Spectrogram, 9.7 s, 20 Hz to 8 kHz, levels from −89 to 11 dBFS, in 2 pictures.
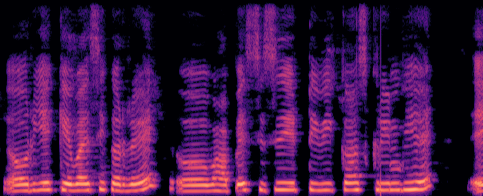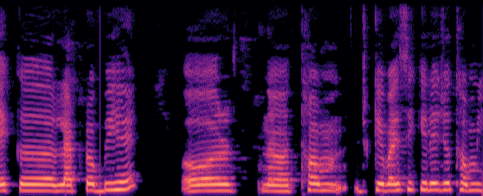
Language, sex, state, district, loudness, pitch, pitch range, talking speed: Hindi, female, Maharashtra, Nagpur, -14 LUFS, 270 Hz, 255-290 Hz, 175 wpm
